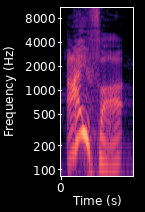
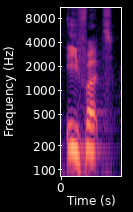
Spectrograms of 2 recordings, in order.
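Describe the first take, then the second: First: The name sounds like 'I fart', German-style. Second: The name is said in an anglicized way. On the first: This is how others said the name during the fight. The speaker calls it wrong. "You're gonna go a whole fight calling this guy I fart?" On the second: This is the speaker's own choice of pronunciation. The speaker calls it right. "I'm calling him Eifert now"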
